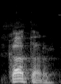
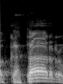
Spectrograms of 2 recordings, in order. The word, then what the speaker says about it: قطر: العالم، يعني يصلحوا نطقهم لكلمة قطر بدل ما كانوا بيقولوها قطار. وكنت انا بقعد اتريق اقول قطار ايه؟ قطار السريع ايه؟ القطار ده قطر. قعدوا يعلموا بعض ويجيبوا برامج هنا يقولوا لبعض ده اسمها قطر، على فكرة ما اسمهاش قطار، اسمها قطر.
